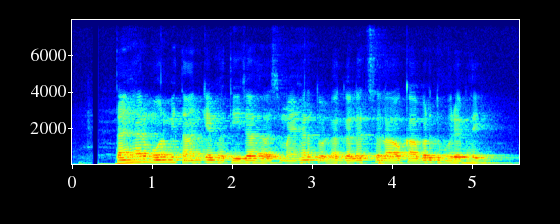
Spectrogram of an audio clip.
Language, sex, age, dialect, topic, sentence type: Chhattisgarhi, male, 18-24, Central, banking, statement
